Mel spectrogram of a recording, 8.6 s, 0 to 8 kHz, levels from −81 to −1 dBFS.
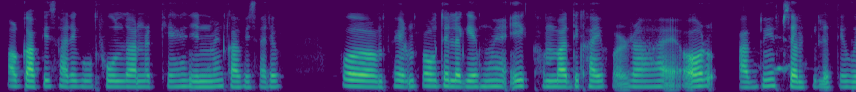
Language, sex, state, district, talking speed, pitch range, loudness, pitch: Hindi, male, Bihar, Jahanabad, 190 wpm, 185-195 Hz, -30 LUFS, 190 Hz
